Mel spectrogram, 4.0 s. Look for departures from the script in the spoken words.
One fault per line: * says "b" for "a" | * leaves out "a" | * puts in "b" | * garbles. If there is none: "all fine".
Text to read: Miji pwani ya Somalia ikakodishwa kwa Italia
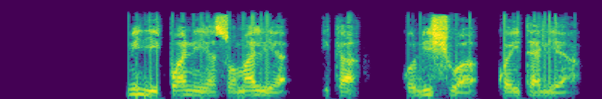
all fine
